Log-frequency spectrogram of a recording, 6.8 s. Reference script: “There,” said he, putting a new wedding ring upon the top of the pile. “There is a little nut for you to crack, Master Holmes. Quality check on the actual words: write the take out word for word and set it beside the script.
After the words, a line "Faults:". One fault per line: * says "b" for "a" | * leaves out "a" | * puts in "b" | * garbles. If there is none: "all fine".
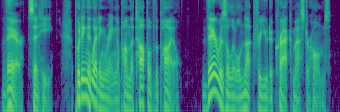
“There,” said he, putting a wedding ring upon the top of the pile. “There is a little nut for you to crack, Master Holmes.
Faults:
* leaves out "new"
